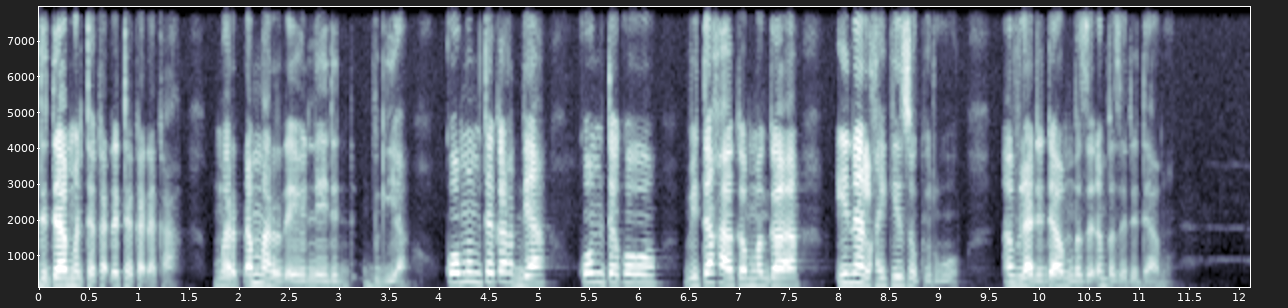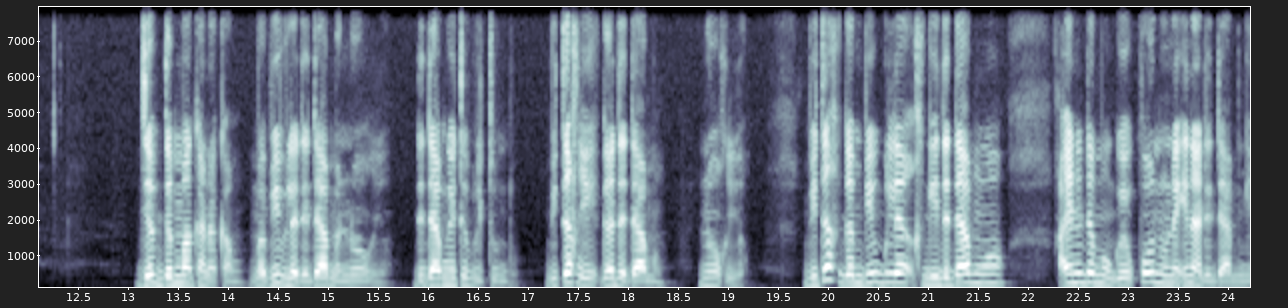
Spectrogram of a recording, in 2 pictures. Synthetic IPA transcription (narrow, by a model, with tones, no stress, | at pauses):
da˨da˦ma˨ŋta˨ka˨da˦ta˨ka˦˨ɗa˨˦ka˨ | ma˨ɾɗa˦mːa˨ɾɗa˨jo˨ne˨da˨bu˨ɡi˨ja˨ | ko˦ma˦m˦ta˦ka˦xdi˦ja˦ | ko˦m˦ta˦ko˦ | vi˨ta˦xa˨ka˨ma˨ɡa˦ | i˦na˦˨lxa˦ki˦s̬o˨kʷi˨ɾwo˨ | a˦vla˨da˨da˦ma˨mba˨za˨da˦mba˨za˨da˨da̰˦ma̰˨ŋ | d͡ʒa˦bda˦mːa˦ka˨na˨ka˨mːa˨bi˦vla˨da˨da˦ma˨no˦ɣi˨jo̰˨ | da˨da˦mu˦ŋ˦a˦ta˦vi˨ltu˦ndu˨ | vi˨ta˦xi˨ɡa˦da˨da˦mu˨ | no˦ɣḭ˨jo̰˨ | vi˨ta˦xɡa˨mbi˦ɡu˦la˦xɡi˨da˨da˦mu˦ŋo˦ | xa˨i˦na˦da˦mo˨ɡa˨jo˨ko˦nu˦na˦i˦na˨da˨da˦mu˦ŋja˦˨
